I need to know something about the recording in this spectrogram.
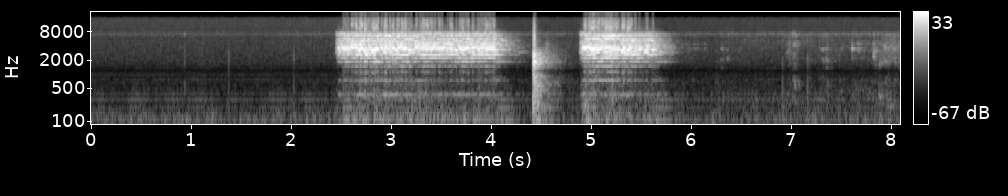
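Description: An electric buzzer sounds twice, a long buzz of about a second and a half, then a shorter one of about a second, with a sharp click between them: the signal from the hidden entrance that a visitor has arrived.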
